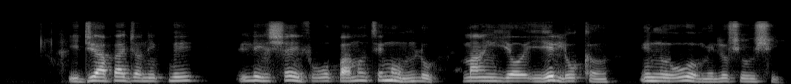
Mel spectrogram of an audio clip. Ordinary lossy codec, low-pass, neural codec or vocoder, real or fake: none; none; codec, 16 kHz, 0.8 kbps, ZipCodec; fake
